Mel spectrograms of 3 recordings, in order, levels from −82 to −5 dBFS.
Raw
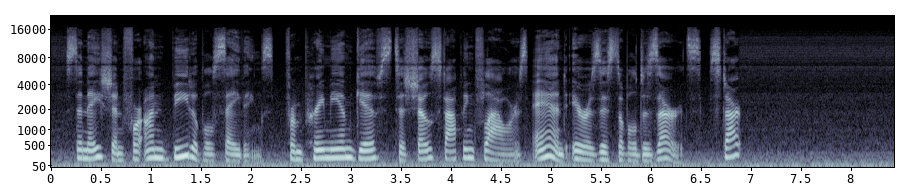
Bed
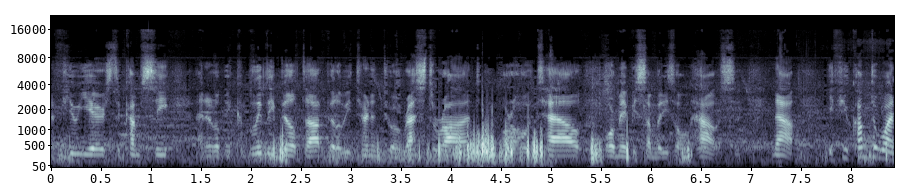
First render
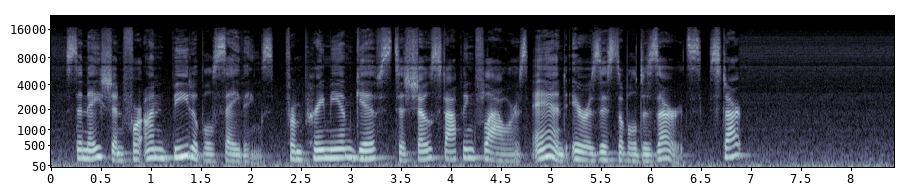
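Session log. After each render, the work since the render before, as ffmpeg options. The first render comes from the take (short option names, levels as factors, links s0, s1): -af "bandreject=f=50:t=h:w=4,bandreject=f=100:t=h:w=4,bandreject=f=150:t=h:w=4,bandreject=f=200:t=h:w=4,bandreject=f=250:t=h:w=4,bandreject=f=300:t=h:w=4"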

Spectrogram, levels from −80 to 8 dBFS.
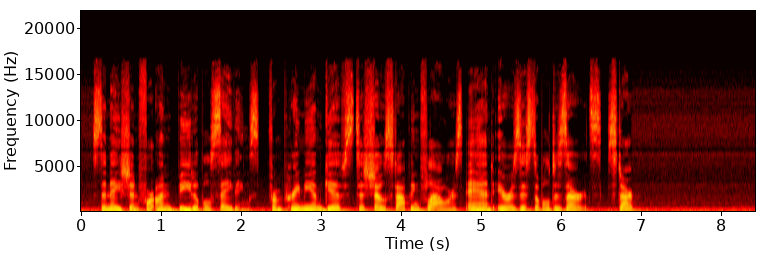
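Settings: -af "afftdn=nr=7:nf=-41"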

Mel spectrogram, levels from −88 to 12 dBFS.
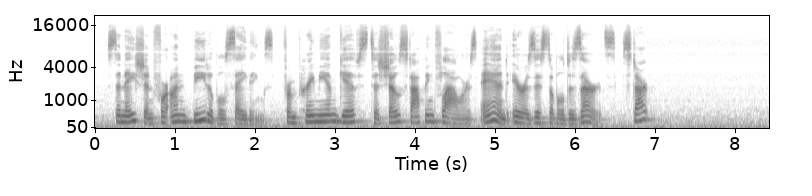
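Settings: -af "volume=0.251"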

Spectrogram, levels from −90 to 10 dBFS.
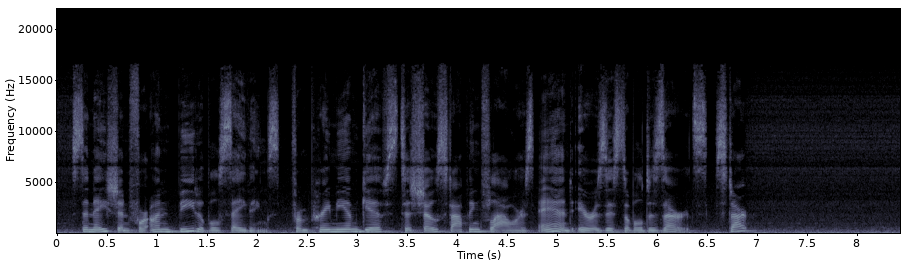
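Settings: -filter_complex "[0:a]asplit=2[s0][s1];[s1]alimiter=level_in=1.68:limit=0.0631:level=0:latency=1:release=114,volume=0.596,volume=0.891[s2];[s0][s2]amix=inputs=2:normalize=0,acompressor=threshold=0.0158:ratio=1.5"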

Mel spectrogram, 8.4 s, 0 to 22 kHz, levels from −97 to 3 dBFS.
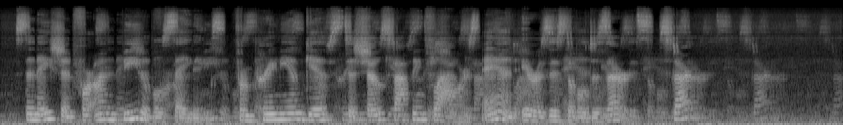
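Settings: -filter_complex "[0:a]asplit=2[s0][s1];[s1]adelay=32,volume=0.631[s2];[s0][s2]amix=inputs=2:normalize=0,aecho=1:1:793|1586|2379:0.224|0.0716|0.0229"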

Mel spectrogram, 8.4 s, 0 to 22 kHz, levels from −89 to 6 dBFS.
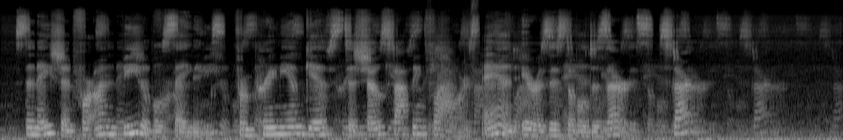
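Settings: -filter_complex "[0:a]asettb=1/sr,asplit=3[s0][s1][s2];[s0]atrim=end=4.204[s3];[s1]atrim=start=4.2:end=4.84,asetpts=PTS-STARTPTS,afade=t=in:d=0.004:c=qsin,afade=t=out:st=0.636:d=0.004:c=qsin,aeval=exprs='if(lt(val(0),0),0.447*val(0),val(0))':c=same[s4];[s2]atrim=start=4.836[s5];[s3][s4]acrossfade=d=0.004:c1=hsin:c2=qsin[s6];[s6][s5]acrossfade=d=0.004:c1=qsin:c2=hsin"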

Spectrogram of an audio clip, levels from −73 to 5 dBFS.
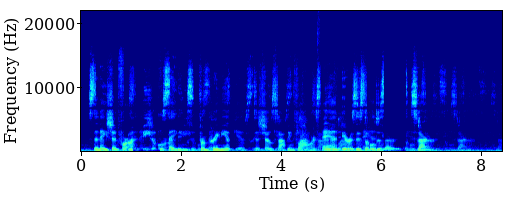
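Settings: -filter_complex "[0:a]asettb=1/sr,asplit=3[s0][s1][s2];[s0]atrim=end=1.024[s3];[s1]atrim=start=1.02:end=1.58,asetpts=PTS-STARTPTS,afade=t=in:d=0.004:c=qsin,afade=t=out:st=0.556:d=0.004:c=qsin,highpass=770[s4];[s2]atrim=start=1.576[s5];[s3][s4]acrossfade=d=0.004:c1=hsin:c2=qsin[s6];[s6][s5]acrossfade=d=0.004:c1=qsin:c2=hsin,asettb=1/sr,asplit=3[s7][s8][s9];[s7]atrim=end=6.044[s10];[s8]atrim=start=6.04:end=6.49,asetpts=PTS-STARTPTS,afade=t=in:d=0.004:c=qsin,afade=t=out:st=0.446:d=0.004:c=qsin,bandpass=f=450:t=q:w=1.7[s11];[s9]atrim=start=6.486[s12];[s10][s11]acrossfade=d=0.004:c1=hsin:c2=qsin[s13];[s13][s12]acrossfade=d=0.004:c1=qsin:c2=hsin,asplit=2[s14][s15];[s14]atrim=end=2.96,asetpts=PTS-STARTPTS,afade=t=out:st=2.956:d=0.004:c=hsin:silence=0.149624[s16];[s15]atrim=start=2.96,asetpts=PTS-STARTPTS,afade=t=in:d=1.64:silence=0.149624[s17];[s16][s17]concat=n=2:v=0:a=1"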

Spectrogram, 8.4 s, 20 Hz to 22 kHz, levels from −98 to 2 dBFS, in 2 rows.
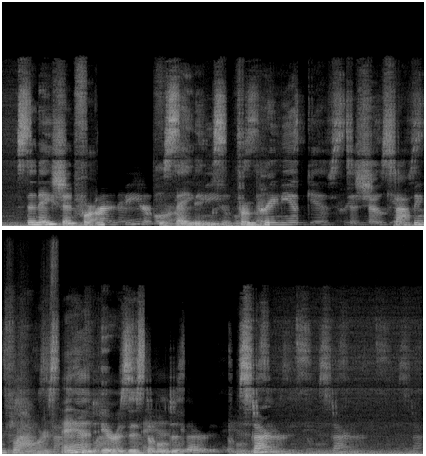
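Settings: -filter_complex "[0:a]asplit=3[s0][s1][s2];[s0]afade=t=out:st=0.94:d=0.02[s3];[s1]highpass=110,equalizer=f=400:t=q:w=4:g=-6,equalizer=f=970:t=q:w=4:g=-8,equalizer=f=1800:t=q:w=4:g=9,lowpass=f=2000:w=0.5412,lowpass=f=2000:w=1.3066,afade=t=in:st=0.94:d=0.02,afade=t=out:st=1.5:d=0.02[s4];[s2]afade=t=in:st=1.5:d=0.02[s5];[s3][s4][s5]amix=inputs=3:normalize=0,asettb=1/sr,asplit=3[s6][s7][s8];[s6]atrim=end=2.674[s9];[s7]atrim=start=2.67:end=3.92,asetpts=PTS-STARTPTS,afade=t=in:d=0.004:c=qsin,afade=t=out:st=1.246:d=0.004:c=qsin,highpass=f=1500:p=1[s10];[s8]atrim=start=3.916[s11];[s9][s10]acrossfade=d=0.004:c1=hsin:c2=qsin[s12];[s12][s11]acrossfade=d=0.004:c1=qsin:c2=hsin,asettb=1/sr,asplit=3[s13][s14][s15];[s13]atrim=end=5.644[s16];[s14]atrim=start=5.64:end=6.57,asetpts=PTS-STARTPTS,afade=t=in:d=0.004:c=qsin,afade=t=out:st=0.926:d=0.004:c=qsin,highpass=160,lowpass=3700[s17];[s15]atrim=start=6.566[s18];[s16][s17]acrossfade=d=0.004:c1=hsin:c2=qsin[s19];[s19][s18]acrossfade=d=0.004:c1=qsin:c2=hsin"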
